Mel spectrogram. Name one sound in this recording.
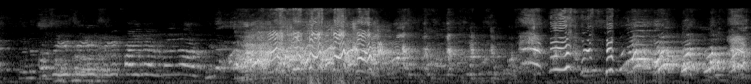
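A group of people sing a birthday song together nearby.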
